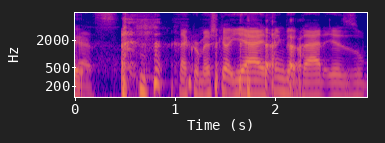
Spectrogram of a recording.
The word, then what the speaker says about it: Necromishka: We might as well break up this noise rock and go with the Space Between Us by Necromishka. Yes. Did I say it right? Yes. Necromishka.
